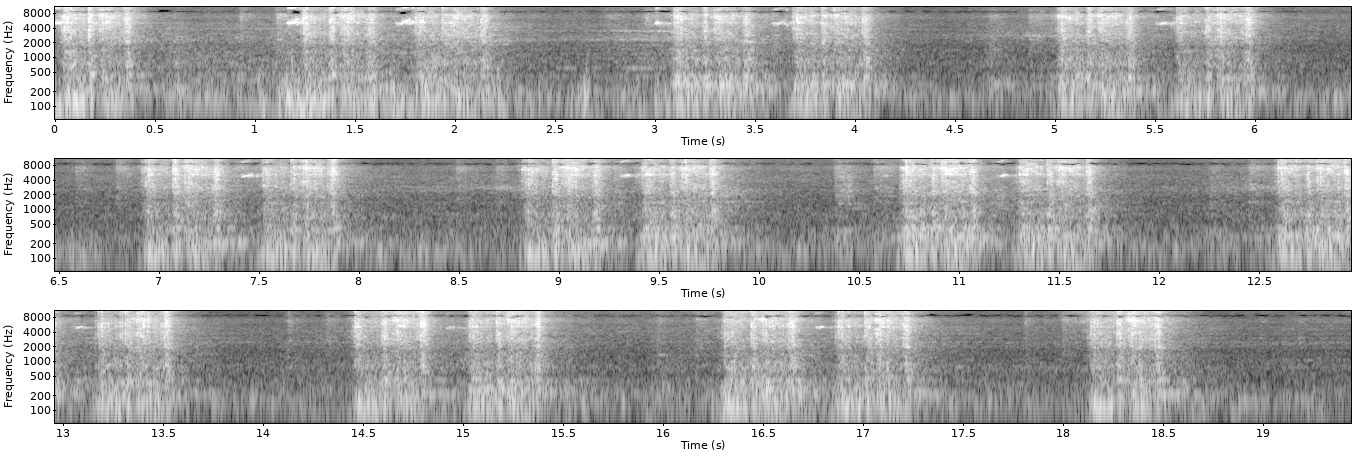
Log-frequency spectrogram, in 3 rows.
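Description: Odakyu 3000 series electric commuter train passing close by, its wheels clattering over the rail joints in a steady rhythm, a loud burst about every two seconds as each car's wheel sets cross, over a running rumble.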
